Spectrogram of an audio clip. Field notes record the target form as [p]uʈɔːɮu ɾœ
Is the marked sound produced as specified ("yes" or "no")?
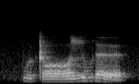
yes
